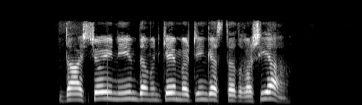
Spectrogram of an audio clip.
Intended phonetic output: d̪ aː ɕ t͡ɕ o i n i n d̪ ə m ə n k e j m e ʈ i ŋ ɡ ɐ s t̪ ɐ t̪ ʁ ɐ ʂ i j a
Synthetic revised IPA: d̪ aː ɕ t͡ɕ o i n i m d̪ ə m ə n k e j m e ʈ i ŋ ɡ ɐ s t̪ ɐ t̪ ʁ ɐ ʂ i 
